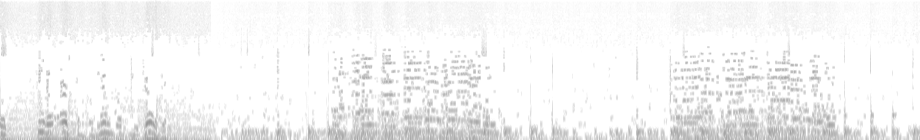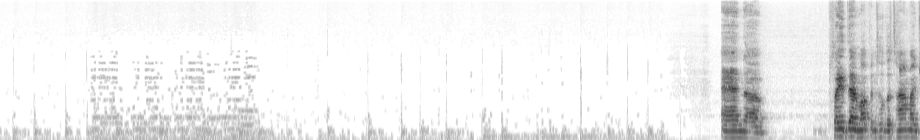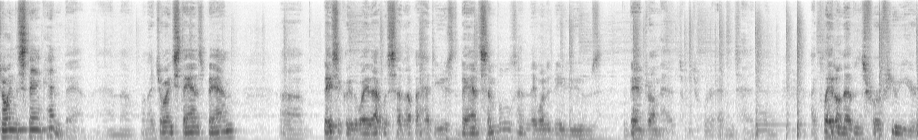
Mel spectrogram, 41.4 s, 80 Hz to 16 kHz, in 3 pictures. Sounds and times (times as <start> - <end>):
Bass drum: 0.0 - 8.6, 26.1 - 41.3
Drum kit: 4.6 - 8.4, 9.5 - 13.2, 24.6 - 25.4, 26.0 - 41.3.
